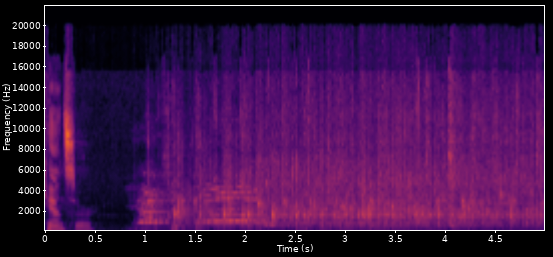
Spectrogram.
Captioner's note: cheers and applause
